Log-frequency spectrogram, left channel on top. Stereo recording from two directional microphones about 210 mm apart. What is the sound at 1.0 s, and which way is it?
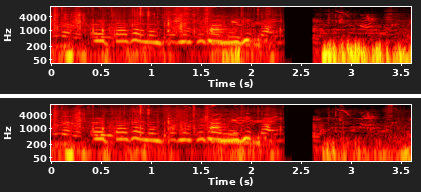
Speech, 40° left (ahead or behind).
